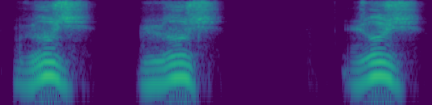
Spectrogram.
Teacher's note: ফরাসি ভাষার আর কিন্তু মানে গলার পেছনে জিভের গোড়া দিয়ে হালকা ঘষে রুজ, রুজ, রুজ, ঠিক আছে?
